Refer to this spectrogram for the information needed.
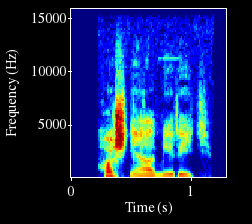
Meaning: pancreas (gland near the stomach which secretes a fluid into the duodenum to help with food digestion)
- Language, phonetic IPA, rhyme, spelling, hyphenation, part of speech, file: Hungarian, [ˈhɒʃɲaːlmiriɟ], -iɟ, hasnyálmirigy, has‧nyál‧mi‧rigy, noun, Hu-hasnyálmirigy.ogg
